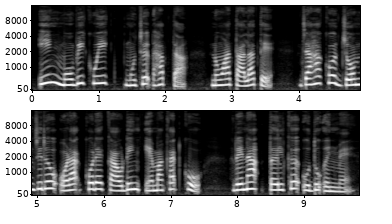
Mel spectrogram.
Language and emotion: Santali, neutral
